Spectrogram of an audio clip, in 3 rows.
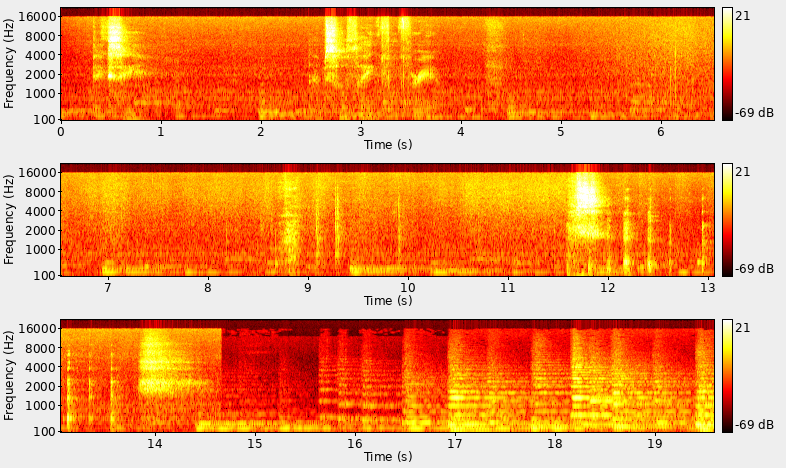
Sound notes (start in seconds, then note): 5.4 peppy music; 11.6 laughter; 14.7 peppy music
